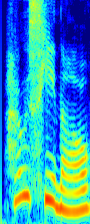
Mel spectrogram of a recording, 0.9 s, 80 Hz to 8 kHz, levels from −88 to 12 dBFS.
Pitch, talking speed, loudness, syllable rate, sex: 260 Hz, 265 wpm, -12 LUFS, 6.4 syllables/s, female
